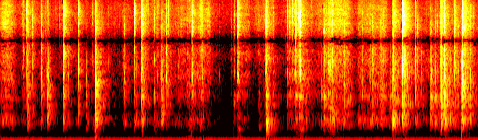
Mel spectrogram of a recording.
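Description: A tall, partly full paper sugar bag is gripped and crinkled by hand at the top and along the side. It makes a quiet, continuous run of crisp, bright crackles and rustles, with sharp little snaps rising out of it and almost no low end.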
